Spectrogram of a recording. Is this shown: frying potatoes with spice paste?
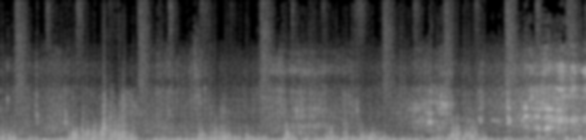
no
